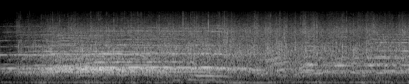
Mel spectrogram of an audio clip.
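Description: Audience applauding, with a few held voices mixed into the clapping. The applause swells over the first second and then holds steady.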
